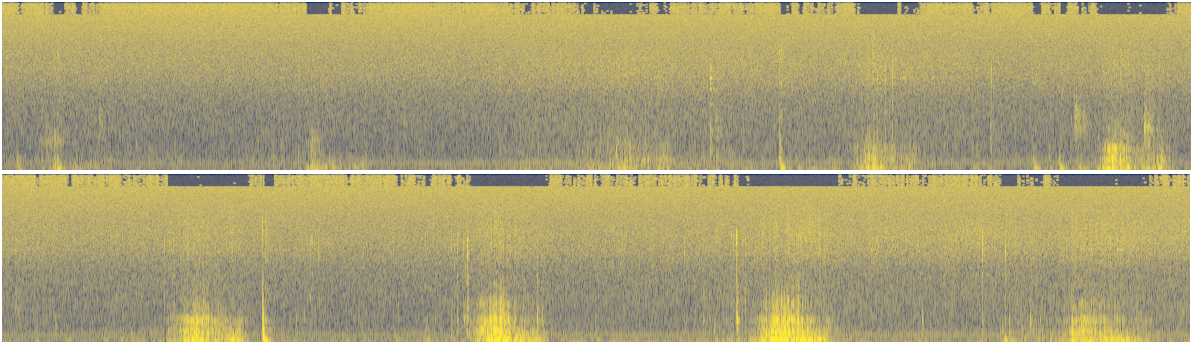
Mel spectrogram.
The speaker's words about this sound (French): l'escargot.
